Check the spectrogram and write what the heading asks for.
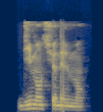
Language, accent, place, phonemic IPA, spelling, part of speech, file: French, France, Lyon, /di.mɑ̃.sjɔ.nɛl.mɑ̃/, dimensionnellement, adverb, LL-Q150 (fra)-dimensionnellement.wav
- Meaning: dimensionally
